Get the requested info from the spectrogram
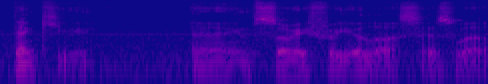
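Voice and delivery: very dry, dead flat, no feeling. Voicing a character answering an apology: very dry delivery. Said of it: "he says very dryly".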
